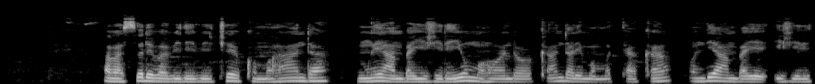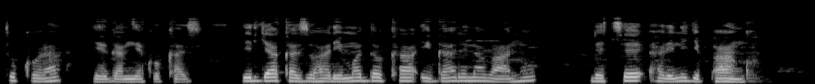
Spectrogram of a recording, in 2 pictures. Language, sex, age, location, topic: Kinyarwanda, male, 18-24, Nyagatare, finance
